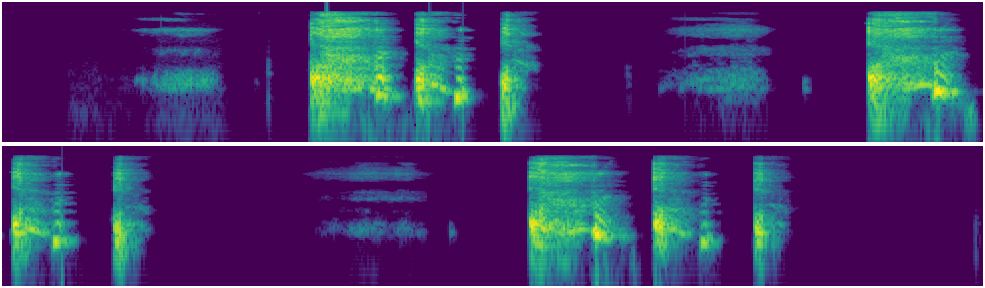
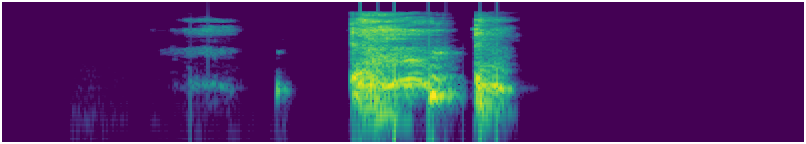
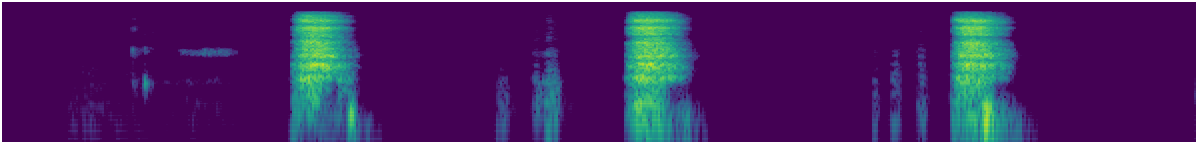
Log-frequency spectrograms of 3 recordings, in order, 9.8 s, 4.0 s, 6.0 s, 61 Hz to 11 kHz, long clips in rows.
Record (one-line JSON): {"three_cough_length": "9.8 s", "three_cough_amplitude": 31698, "three_cough_signal_mean_std_ratio": 0.35, "cough_length": "4.0 s", "cough_amplitude": 32386, "cough_signal_mean_std_ratio": 0.33, "exhalation_length": "6.0 s", "exhalation_amplitude": 30787, "exhalation_signal_mean_std_ratio": 0.26, "survey_phase": "beta (2021-08-13 to 2022-03-07)", "age": "18-44", "gender": "Female", "wearing_mask": "No", "symptom_cough_any": true, "symptom_runny_or_blocked_nose": true, "symptom_sore_throat": true, "symptom_fatigue": true, "symptom_headache": true, "smoker_status": "Never smoked", "respiratory_condition_asthma": false, "respiratory_condition_other": false, "recruitment_source": "Test and Trace", "submission_delay": "1 day", "covid_test_result": "Positive", "covid_test_method": "RT-qPCR"}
